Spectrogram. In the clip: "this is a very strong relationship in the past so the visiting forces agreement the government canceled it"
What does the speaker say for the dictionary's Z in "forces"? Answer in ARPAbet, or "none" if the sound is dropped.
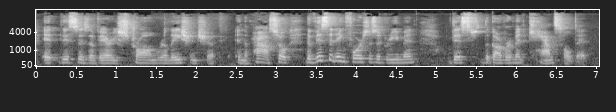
Z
